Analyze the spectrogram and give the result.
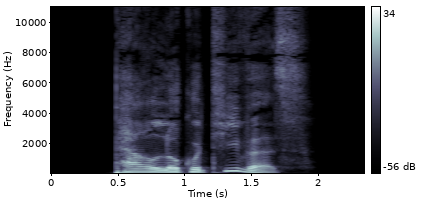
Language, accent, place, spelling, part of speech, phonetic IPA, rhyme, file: German, Germany, Berlin, perlokutives, adjective, [pɛʁlokuˈtiːvəs], -iːvəs, De-perlokutives.ogg
- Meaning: strong/mixed nominative/accusative neuter singular of perlokutiv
